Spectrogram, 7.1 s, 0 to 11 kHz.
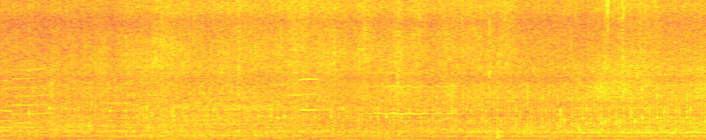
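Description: Off-road 4x4 engines running at low speed: a Suzuki Jimny moving off past the camera and a Mitsubishi Pajero crawling up a rough trail toward it. The steady engine rumble grows a little louder near the end as the Pajero comes close.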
